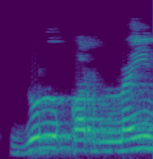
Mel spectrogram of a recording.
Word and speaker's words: ذوالقرنین: تو بہرحال اس کا صحیح تلفظ جو ہے وہ ذوالقرنین ہے.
